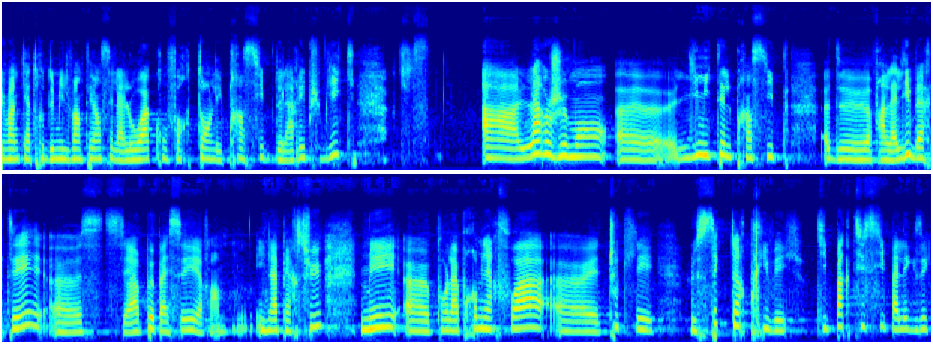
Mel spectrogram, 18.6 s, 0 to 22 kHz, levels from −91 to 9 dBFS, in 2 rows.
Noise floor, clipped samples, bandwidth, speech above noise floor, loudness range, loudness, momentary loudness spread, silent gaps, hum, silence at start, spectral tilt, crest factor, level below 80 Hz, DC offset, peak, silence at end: -67 dBFS; under 0.1%; over 20 kHz; 34 dB; 4 LU; -32 LUFS; 14 LU; none; none; 0 s; -4 dB/octave; 24 dB; -70 dBFS; under 0.1%; -8 dBFS; 0 s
